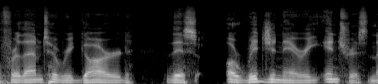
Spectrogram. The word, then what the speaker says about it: originary: So in the Austrian tradition, incidentally, it's typical for them to regard this originary interest, and that's spelled like origin, A-R-Y at the end.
